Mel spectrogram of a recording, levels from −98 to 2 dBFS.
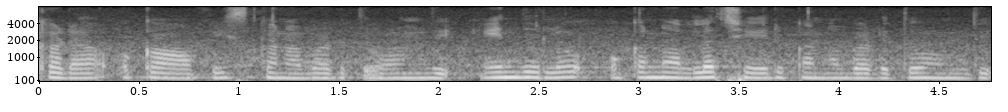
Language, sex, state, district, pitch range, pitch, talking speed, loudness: Telugu, female, Telangana, Mahabubabad, 185-205 Hz, 195 Hz, 140 wpm, -17 LUFS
